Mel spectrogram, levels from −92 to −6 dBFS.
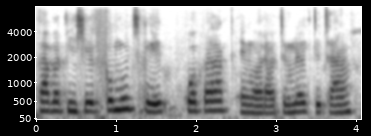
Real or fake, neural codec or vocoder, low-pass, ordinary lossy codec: fake; codec, 16 kHz, 2 kbps, FreqCodec, smaller model; none; none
